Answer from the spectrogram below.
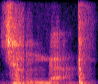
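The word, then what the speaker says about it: chanka: esquí son tipo changa se escribe chanca pero éste pronuncia changa y si mi chi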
